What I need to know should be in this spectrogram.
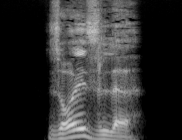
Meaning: inflection of säuseln: 1. first-person singular present 2. first/third-person singular subjunctive I 3. singular imperative
- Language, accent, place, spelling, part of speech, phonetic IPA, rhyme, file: German, Germany, Berlin, säusle, verb, [ˈzɔɪ̯zlə], -ɔɪ̯zlə, De-säusle.ogg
